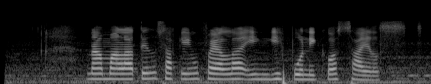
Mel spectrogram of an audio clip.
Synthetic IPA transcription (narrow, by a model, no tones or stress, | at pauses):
namalat̪ɪnsakɪŋfelaiŋɡɪhpunikɔsajls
